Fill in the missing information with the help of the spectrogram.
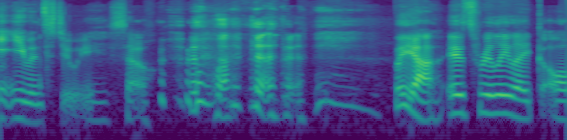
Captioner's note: women laughing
